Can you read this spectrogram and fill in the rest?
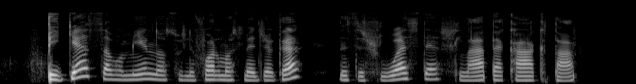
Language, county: Lithuanian, Vilnius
